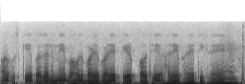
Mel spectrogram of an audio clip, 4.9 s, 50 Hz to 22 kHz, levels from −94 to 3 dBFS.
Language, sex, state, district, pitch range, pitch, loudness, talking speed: Hindi, male, Jharkhand, Ranchi, 110-120 Hz, 110 Hz, -14 LUFS, 170 wpm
